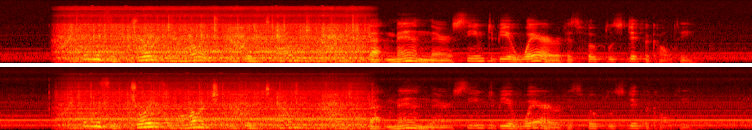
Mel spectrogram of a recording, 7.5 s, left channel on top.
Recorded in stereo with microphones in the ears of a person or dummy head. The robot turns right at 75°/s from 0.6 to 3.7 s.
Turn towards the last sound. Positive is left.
turn(degrees=35)  # may be behind; listen again after turning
